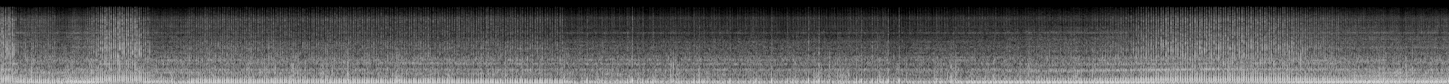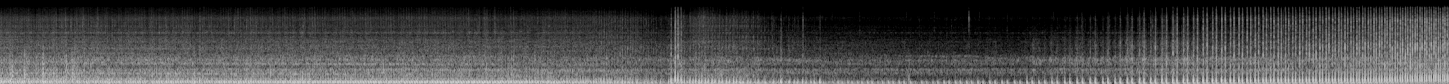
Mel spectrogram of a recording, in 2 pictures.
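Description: Yamaha MT-01's big air-cooled V-twin engine running under way, with wind rushing past the camera. The revs rise as it accelerates about twelve seconds in. After a sharp click about 21 seconds in, it runs low and slow with its separate firing pulses audible, then climbs again as it accelerates near the end.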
